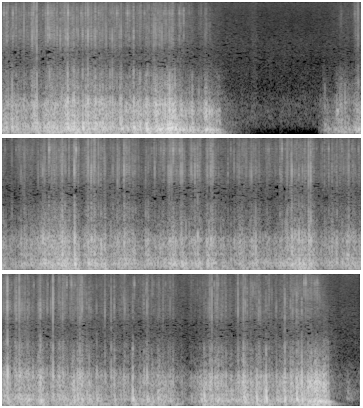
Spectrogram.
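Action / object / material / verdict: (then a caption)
scrape / foam microphone windscreen / foam / none. Long polished nails on both hands scratch across the top and sides of a soft, porous, medium-sized dark grey foam microphone cover. The result is a dense, muffled, low-heavy rustling with bright crackly edges. It stops for about a second near the two-second mark, resumes steadily, and ends with a brief dip and fade.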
